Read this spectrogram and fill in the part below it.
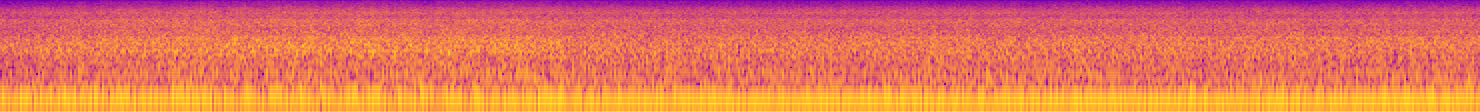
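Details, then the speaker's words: Bayliner cabin cruiser with MerCruiser inboard, started after months unused on two-year-old fuel, warming at idle: steady deep even drone, no knocks or misses; normal idle. "so there we have it the uh engine's nicely started ticking over nicely get that down to idle and we're warming up"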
